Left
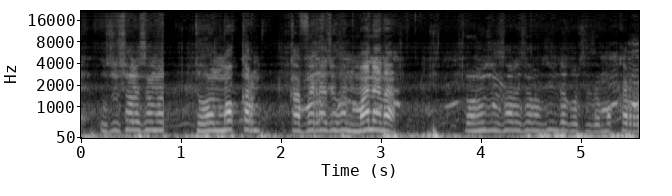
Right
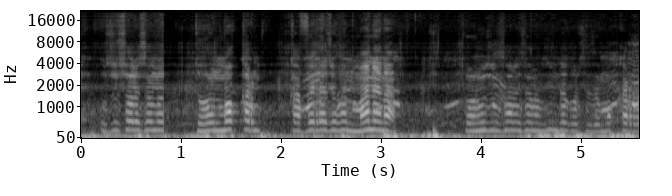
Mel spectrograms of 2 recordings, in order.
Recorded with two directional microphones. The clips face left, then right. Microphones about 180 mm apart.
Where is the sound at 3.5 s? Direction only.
65° left (ahead or behind).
